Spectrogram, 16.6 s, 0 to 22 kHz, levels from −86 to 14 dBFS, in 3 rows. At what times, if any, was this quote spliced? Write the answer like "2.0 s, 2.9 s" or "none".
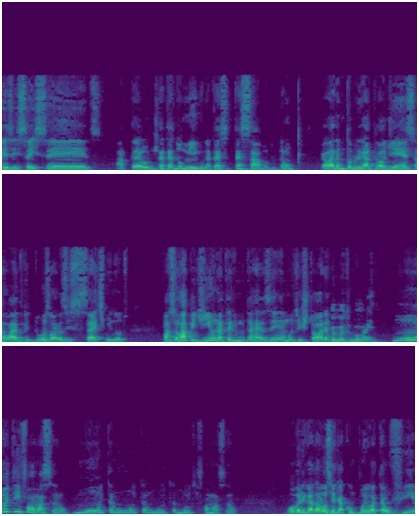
2.1 s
